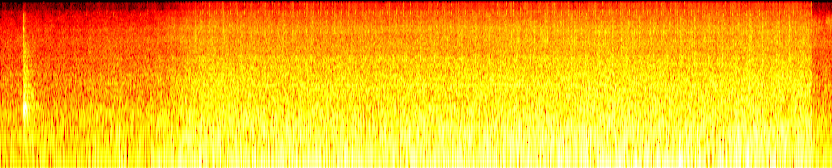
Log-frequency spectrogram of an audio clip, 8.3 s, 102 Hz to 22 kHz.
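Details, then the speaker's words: 2000 Jeep Wrangler TJ, first run after engine rebuild with new head gasket, fan shroud broken: steady, even idle with soft exhaust rumble, no knocks or misses, though it is smoking. "This is great, though. Check that out. Purring like a kitten."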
